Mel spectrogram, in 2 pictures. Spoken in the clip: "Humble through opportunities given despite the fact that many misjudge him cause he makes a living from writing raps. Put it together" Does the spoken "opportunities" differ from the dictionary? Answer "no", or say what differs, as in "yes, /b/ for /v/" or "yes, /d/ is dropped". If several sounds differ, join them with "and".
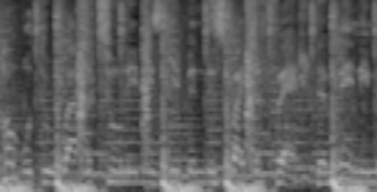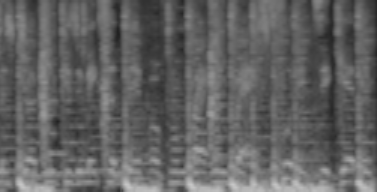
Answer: no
